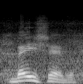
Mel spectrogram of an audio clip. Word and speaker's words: Beijer: llegó y nos vinimos aquí cerquita a unas dos cuadras a la casa Beer. Beijer se pronuncia.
